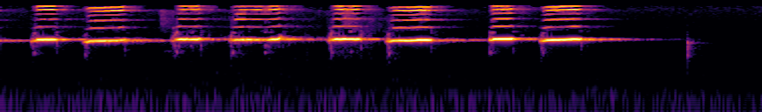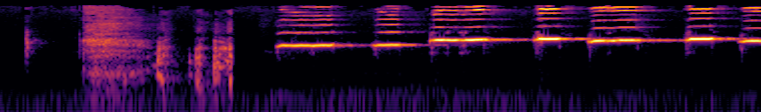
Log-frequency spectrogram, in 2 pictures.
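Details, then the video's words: A pet cockatiel sings to its owner's foot, whistling a run of clear, bright notes at about two per second. It pauses amid brief scratchy rustling, then resumes the same whistled phrase. "Funny Cockatiel Singing To my Foot"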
